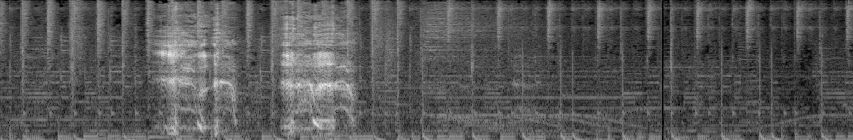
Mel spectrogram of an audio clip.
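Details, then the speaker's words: Adult who reports being very ill, finding it difficult to breathe, and says this is about the eighth bout of pneumonia or something like it: two loud, harsh coughs over background game music during a pneumonia-like chest illness. "Yeah, I'm afraid I am actually very ill. Um, and it's really difficult. just to breathe."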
